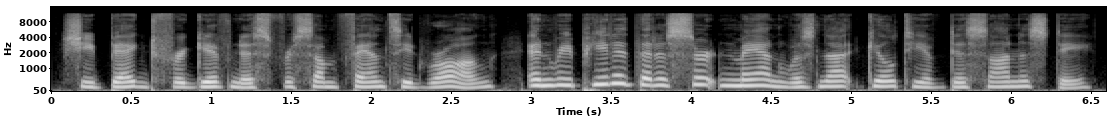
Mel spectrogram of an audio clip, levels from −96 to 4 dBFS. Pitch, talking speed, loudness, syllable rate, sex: 220 Hz, 165 wpm, -17 LUFS, 4.8 syllables/s, female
